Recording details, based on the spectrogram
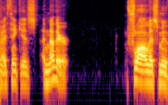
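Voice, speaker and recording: A man's normal speaking voice with a Canadian accent, medium pitch and fairly slow pace, in a dry, close sound with no echo. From Canada, Ontario (Kitchener-Waterloo area). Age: 60s. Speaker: film critic. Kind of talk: casual interview.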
